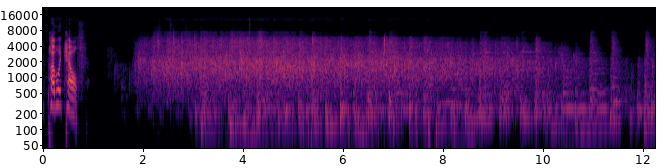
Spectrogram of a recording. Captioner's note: applause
